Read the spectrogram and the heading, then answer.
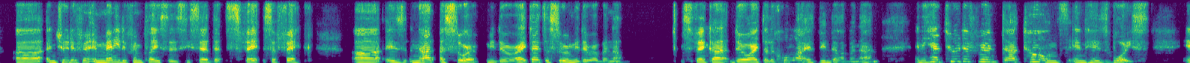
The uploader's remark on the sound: This audio was originally captured from Zoom. As part of Drisha's Spring Zman.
